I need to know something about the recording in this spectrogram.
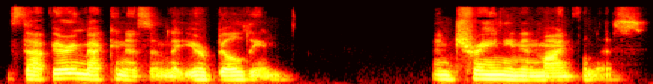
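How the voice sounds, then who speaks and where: Woman meditation teacher, really slow and soothing, long pauses, dry close sound. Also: rumbling low, darkish tone, no room sound. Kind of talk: guided meditation.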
